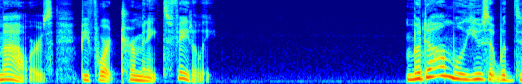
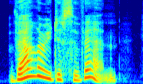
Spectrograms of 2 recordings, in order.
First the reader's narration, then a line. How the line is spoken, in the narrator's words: he exclaimed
